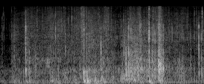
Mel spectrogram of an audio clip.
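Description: Rustling and crinkling of a woven polypropylene sack of dried maize kernels as it is handled by hand, in irregular short crackles.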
